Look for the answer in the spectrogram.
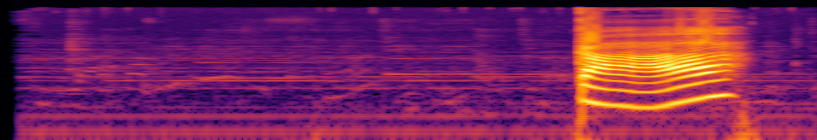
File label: Tone 5 is rising tone female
